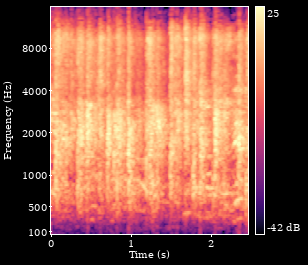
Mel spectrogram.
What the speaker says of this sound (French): acclamez un peu pour vous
